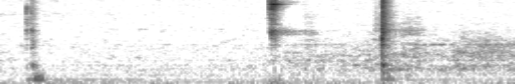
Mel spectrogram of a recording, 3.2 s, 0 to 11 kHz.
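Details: Dyson HD01 hairdryer after motor replacement, testing: a few sharp, irregular clicks about a second apart with no spin-up; the motor tries to start but won't run.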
